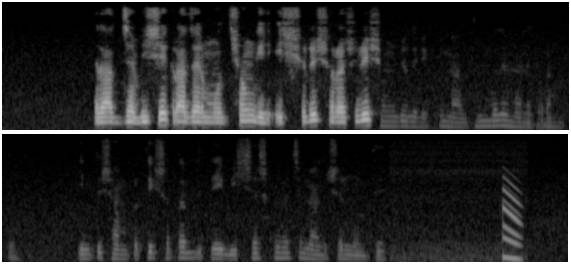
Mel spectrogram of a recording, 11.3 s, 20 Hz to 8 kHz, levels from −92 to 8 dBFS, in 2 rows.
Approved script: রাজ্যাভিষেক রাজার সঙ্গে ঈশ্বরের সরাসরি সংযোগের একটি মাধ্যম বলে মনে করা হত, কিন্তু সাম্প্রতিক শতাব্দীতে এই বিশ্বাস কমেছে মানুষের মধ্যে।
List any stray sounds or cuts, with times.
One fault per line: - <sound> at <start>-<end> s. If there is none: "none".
- chirp at 10.7-10.9 s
